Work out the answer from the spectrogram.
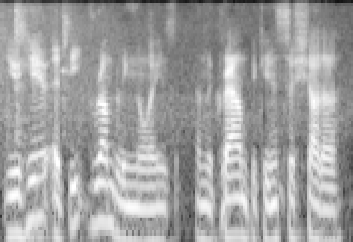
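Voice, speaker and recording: A man acting as game master, reading gamebook narration aloud in an unhurried way and mixing it with casual chat. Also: on the low side, lively intonation, background noise. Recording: dull lo-fi recording.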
